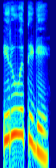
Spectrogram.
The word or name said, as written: ಇರುವತಿಗೆ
